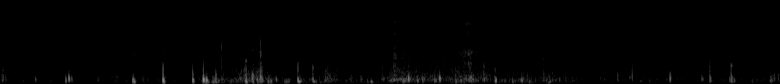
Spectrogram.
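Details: Stomach growling (borborygmi) after dinner, water and gas: irregular gurgling and bubbling rumbles from the belly, swelling in the middle of the clip.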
